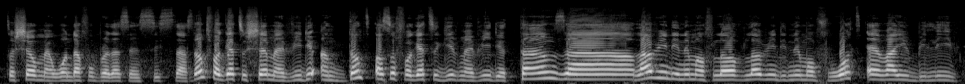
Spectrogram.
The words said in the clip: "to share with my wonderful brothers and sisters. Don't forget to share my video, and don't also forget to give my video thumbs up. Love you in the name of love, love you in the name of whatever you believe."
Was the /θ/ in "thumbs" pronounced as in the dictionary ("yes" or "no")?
no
